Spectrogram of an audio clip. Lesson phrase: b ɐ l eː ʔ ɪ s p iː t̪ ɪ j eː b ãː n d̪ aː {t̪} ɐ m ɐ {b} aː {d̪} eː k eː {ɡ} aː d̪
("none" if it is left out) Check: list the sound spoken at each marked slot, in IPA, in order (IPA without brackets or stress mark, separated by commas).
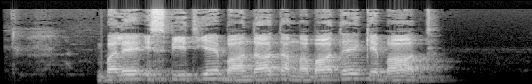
t̪, b, t̪, b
